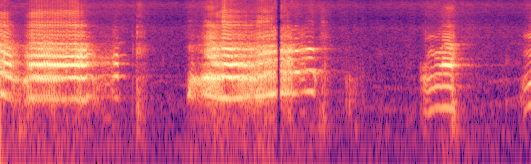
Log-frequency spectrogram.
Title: Baby crying|baby crying sound effects|cutest baby crying moment|newborn baby first time crying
